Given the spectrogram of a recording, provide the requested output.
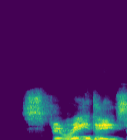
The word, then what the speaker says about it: Spyrides: Spyrides, there you go.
